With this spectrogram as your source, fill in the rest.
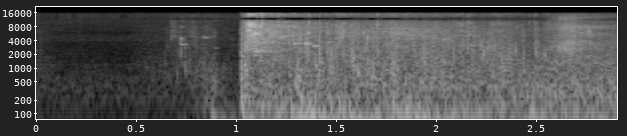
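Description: Wooden barrels burst and crack apart.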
